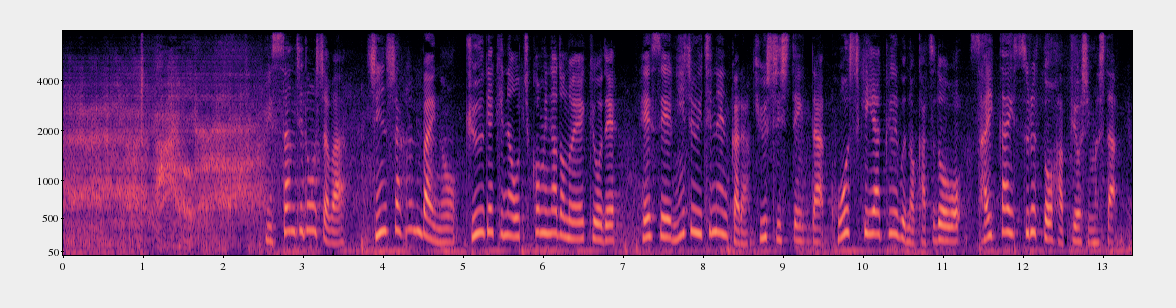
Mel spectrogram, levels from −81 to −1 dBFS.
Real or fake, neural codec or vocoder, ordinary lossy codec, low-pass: fake; codec, 16 kHz, 2 kbps, X-Codec, WavLM features, trained on Multilingual LibriSpeech; none; none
